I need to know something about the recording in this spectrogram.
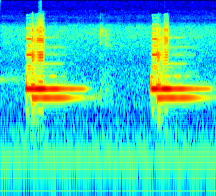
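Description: Windows system alert chime sounding twice, about a second and a quarter apart. Each is a two-tone ding that rings and fades. It signals a program message box popping up, here the prompts of a SketchUp plugin.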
